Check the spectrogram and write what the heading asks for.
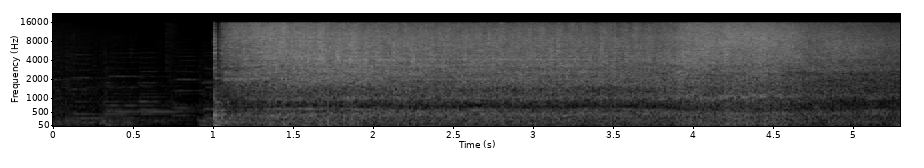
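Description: A pot of semolina toasting in hot oil breaks into a loud, steady sizzle about a second in, as ingredients go into it.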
